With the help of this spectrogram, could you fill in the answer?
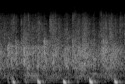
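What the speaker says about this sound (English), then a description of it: "I just want a round of applause for that guy because he does a great job" Faint audience applause after a music-industry conversation, a soft steady patter with low regular thumps running through it.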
